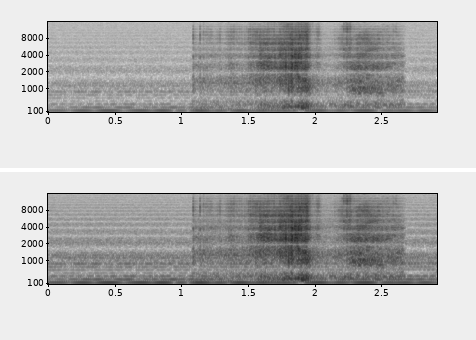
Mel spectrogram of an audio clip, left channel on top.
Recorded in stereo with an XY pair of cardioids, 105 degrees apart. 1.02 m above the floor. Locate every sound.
0.0 s a drone: 50° right
1.1 s chopping: 25° right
